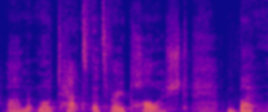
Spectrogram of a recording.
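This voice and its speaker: Male interview guest, music director type, soft mellow tone, on the low side, earnest and measured. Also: fairly even intonation, breathy edge. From New Hampshire, United States. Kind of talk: radio interview. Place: on location at a seminary.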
